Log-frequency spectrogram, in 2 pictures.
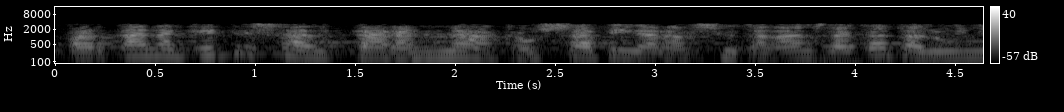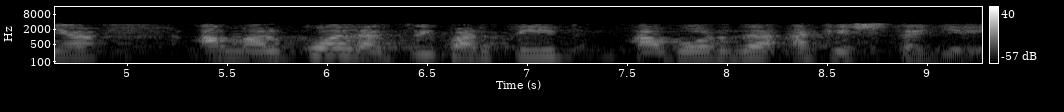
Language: Catalan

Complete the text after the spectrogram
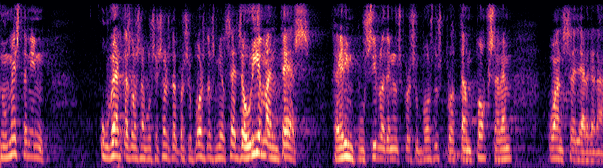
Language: Catalan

